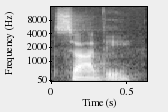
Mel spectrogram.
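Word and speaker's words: צדי: have Soddy Soddy Soddy so you have that TZ sound at the beginning it's a sad day sad D ok like pizza if you can say the word pizza you can say this letter here sadi this is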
